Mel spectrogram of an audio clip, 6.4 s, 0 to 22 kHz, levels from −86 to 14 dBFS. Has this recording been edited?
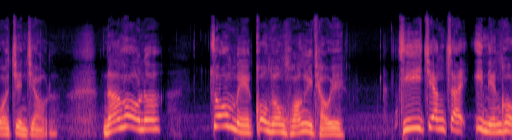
no; 0 cuts

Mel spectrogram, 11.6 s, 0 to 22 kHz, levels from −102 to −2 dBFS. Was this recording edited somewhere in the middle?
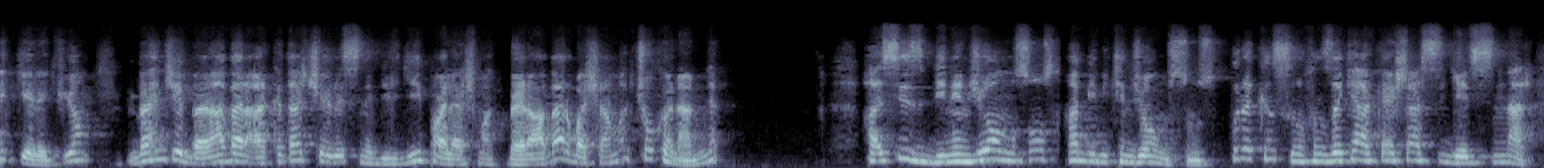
yes; 1 cut; at 7.9 s

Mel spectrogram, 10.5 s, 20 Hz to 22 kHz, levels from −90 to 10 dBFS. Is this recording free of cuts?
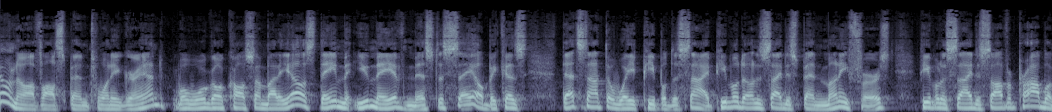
no; 1 cut; at 1.7 s

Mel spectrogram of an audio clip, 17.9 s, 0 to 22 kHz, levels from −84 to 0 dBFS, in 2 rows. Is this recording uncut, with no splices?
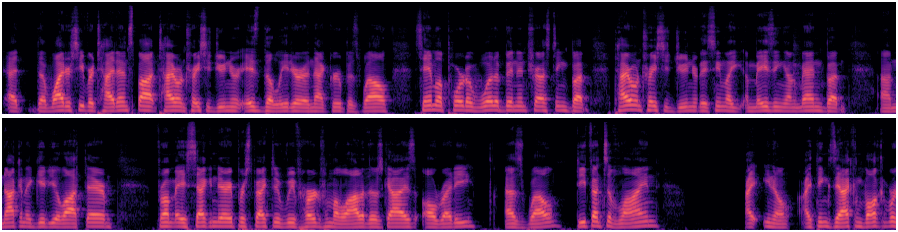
no; 2 cuts; at 6.9 s, 14.6 s

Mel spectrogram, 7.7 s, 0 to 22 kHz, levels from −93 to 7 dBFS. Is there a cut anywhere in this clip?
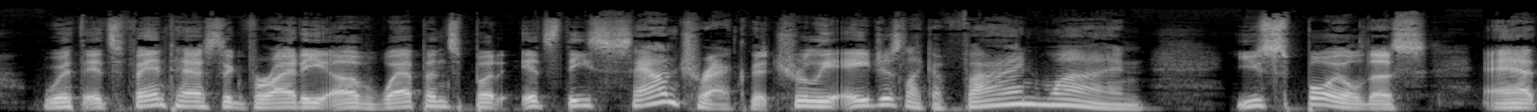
no; 0 cuts

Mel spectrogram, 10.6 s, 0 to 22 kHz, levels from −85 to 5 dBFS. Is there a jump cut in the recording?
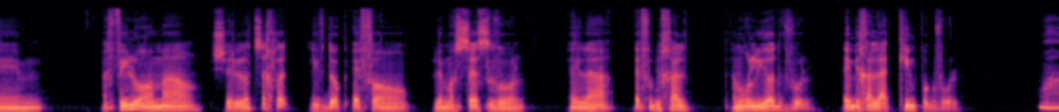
yes; 1 cut; at 2.0 s

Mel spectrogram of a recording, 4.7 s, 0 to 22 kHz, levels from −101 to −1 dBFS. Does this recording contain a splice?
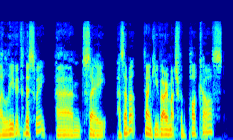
no; 0 cuts

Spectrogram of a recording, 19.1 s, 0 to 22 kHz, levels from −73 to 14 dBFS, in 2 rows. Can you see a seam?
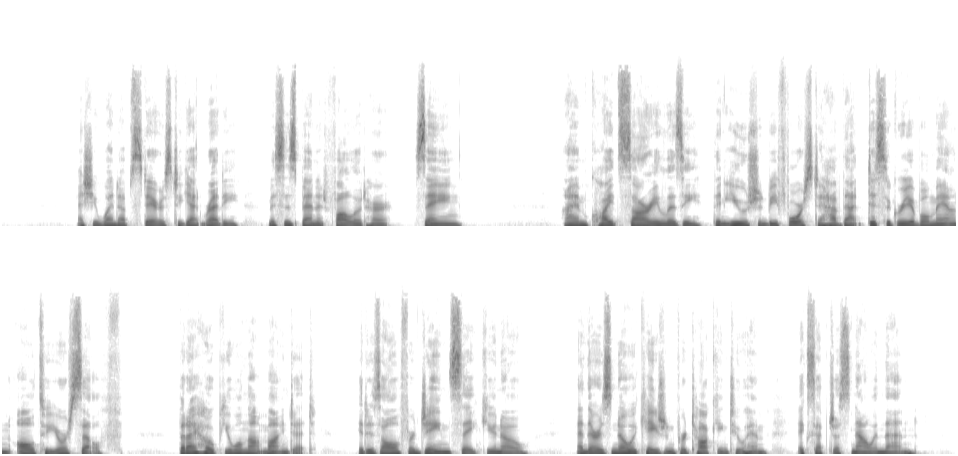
no; 0 cuts

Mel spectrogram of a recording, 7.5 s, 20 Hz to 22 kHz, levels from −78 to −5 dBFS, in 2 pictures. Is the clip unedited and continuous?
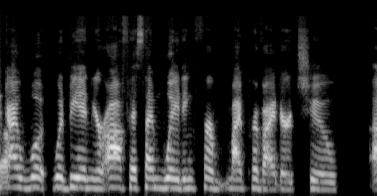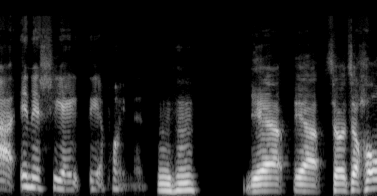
yes; 0 cuts

